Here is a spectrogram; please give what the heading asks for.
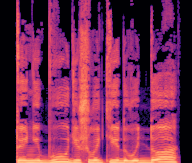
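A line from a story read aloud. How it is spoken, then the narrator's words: Sad squeak. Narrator (Russian): С печалью в голосе пропищала Вафля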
